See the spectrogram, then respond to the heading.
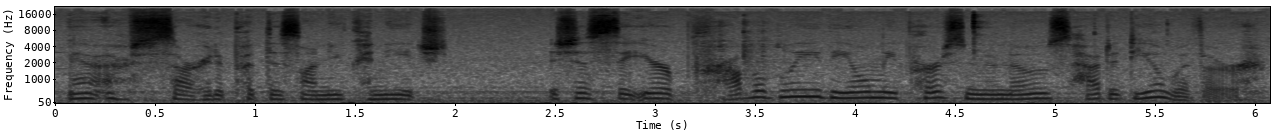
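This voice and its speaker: A woman's voice: medium pitch, brisk, natural voice. Woman voicing an earnest young game heroine, noisy backdrop. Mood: apologetic. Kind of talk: scripted video game voice acting.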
